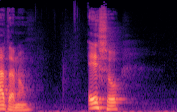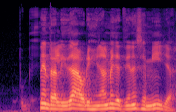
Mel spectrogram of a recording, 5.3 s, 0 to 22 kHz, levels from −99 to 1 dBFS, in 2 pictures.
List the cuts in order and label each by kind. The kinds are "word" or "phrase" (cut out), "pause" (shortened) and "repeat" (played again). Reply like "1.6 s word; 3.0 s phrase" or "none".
3.3 s word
